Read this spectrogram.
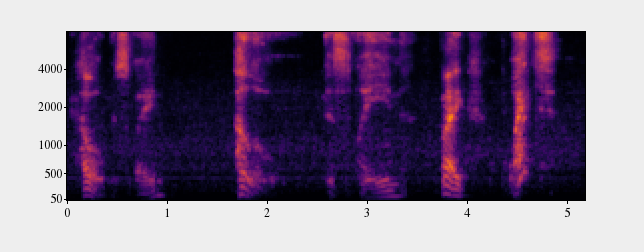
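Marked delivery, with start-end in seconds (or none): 0.2-3.4 soft, velvety, smooth-as-silk voice. Marveling at his code switch, quoting his line: velvety Superman voice. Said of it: "Where'd you get that velvet in your voice from".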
